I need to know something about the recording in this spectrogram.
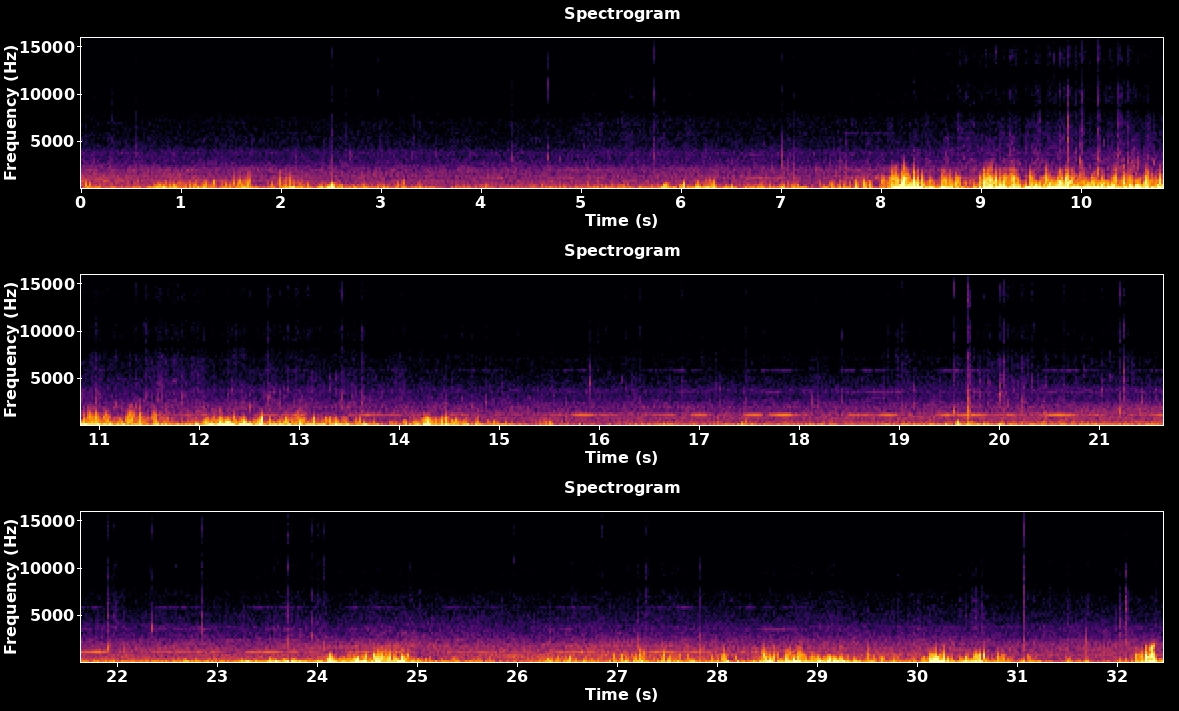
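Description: Outdoor street noise at night: gusts of wind buffeting the microphone mixed with passing road traffic, swelling loudest about a third of the way in and again near the end.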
